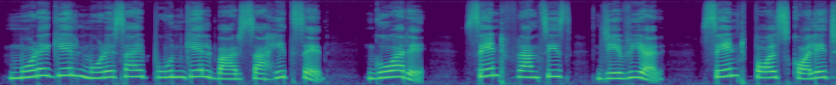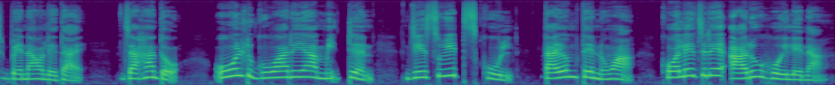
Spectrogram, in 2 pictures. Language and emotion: Santali, neutral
